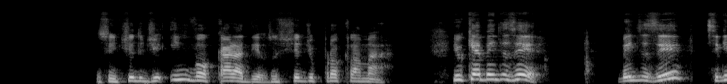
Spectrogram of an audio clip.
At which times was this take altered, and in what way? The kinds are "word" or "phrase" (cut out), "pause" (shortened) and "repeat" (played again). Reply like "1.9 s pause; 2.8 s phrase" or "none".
none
